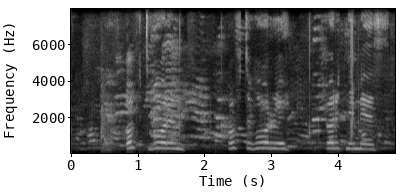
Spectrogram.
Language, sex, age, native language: Icelandic, male, 10, Icelandic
